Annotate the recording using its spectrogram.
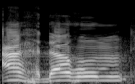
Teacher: عین کو ہا کے ساتھ ملائیں گے. عین ہا زبر اہ، پہلے عین کی آواز پھر ہا کی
